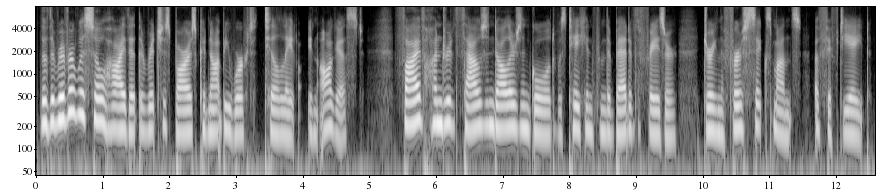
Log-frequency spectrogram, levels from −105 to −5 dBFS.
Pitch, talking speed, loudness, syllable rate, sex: 180 Hz, 190 wpm, -21 LUFS, 4.6 syllables/s, female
